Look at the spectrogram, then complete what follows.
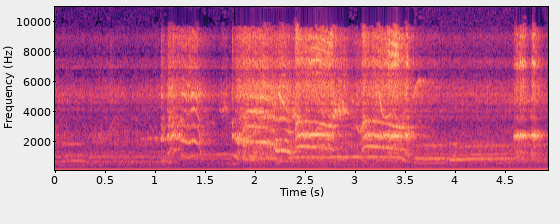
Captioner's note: bird Calling; chicken Clucking; frog Croaks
